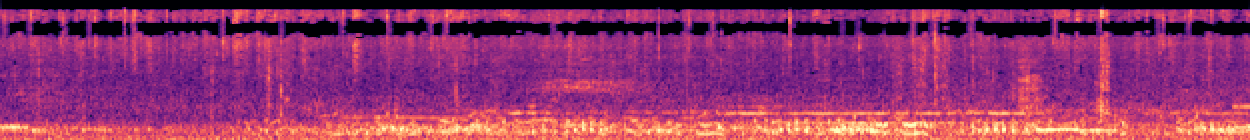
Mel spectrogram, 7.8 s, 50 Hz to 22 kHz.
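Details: Feral pigeons being fed at Osu Kannon in rainy weather in 2021, giving low, soft murmuring coos that overlap continuously beneath a steady hiss of falling rain.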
